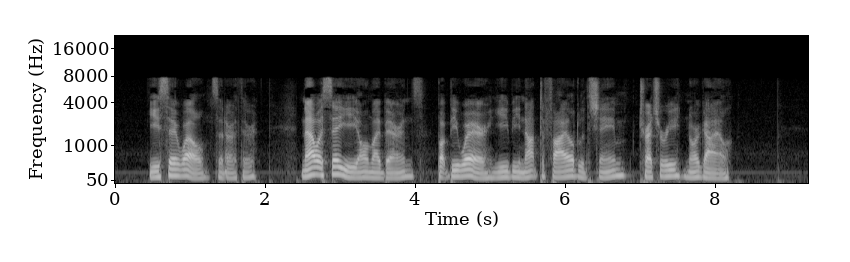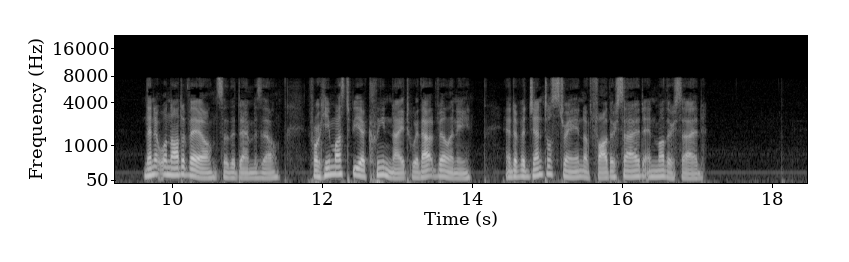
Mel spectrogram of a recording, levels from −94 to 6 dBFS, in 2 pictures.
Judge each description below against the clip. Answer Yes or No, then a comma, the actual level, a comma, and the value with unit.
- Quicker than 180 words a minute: No, average, 160 wpm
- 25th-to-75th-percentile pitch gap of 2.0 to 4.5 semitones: Yes, average, 4.2 semitones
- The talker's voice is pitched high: No, low, 115 Hz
